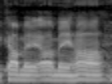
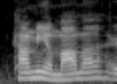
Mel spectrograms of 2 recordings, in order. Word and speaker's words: Kamehameha: I think the funniest pronunciation was, like, Kamiyamama or something like that. that one was like, come on, man, you're not even trying to pronounce it correctly.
